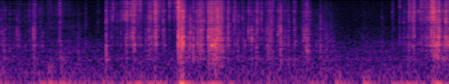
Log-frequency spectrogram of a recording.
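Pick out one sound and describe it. Trading cards rustle and slide as they are handled.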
